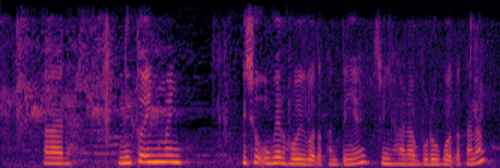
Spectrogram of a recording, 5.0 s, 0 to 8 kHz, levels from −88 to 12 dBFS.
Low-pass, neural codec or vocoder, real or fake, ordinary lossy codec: 7.2 kHz; none; real; Opus, 24 kbps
